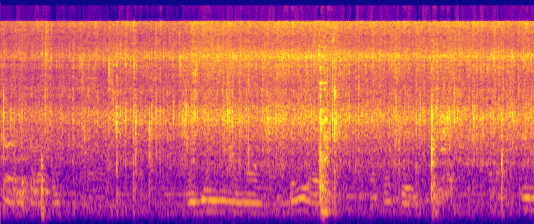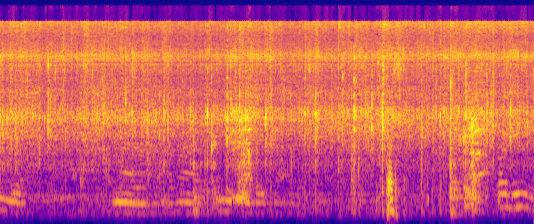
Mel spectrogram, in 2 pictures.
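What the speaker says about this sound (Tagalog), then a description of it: "Gisahin natin yung bituka ng" Chicken intestines sautéing in a pan with sautéed onion and garlic, a steady close sizzle with scraping and stirring clatters throughout, and a voice talking faintly now and then.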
